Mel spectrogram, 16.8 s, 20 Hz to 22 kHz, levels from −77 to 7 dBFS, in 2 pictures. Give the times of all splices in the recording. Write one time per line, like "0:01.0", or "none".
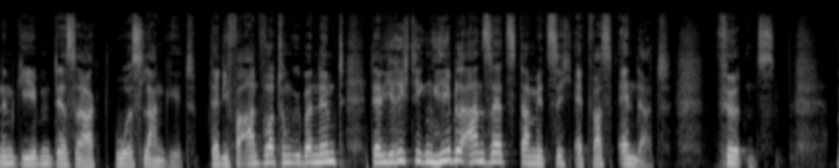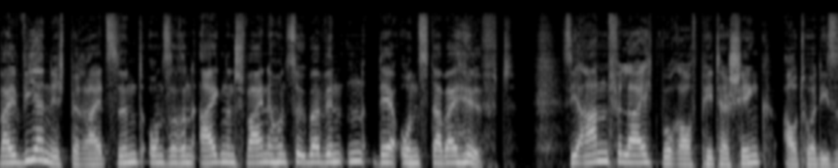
0:07.0
0:12.1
